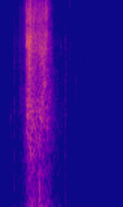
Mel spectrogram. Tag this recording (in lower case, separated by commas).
tearing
